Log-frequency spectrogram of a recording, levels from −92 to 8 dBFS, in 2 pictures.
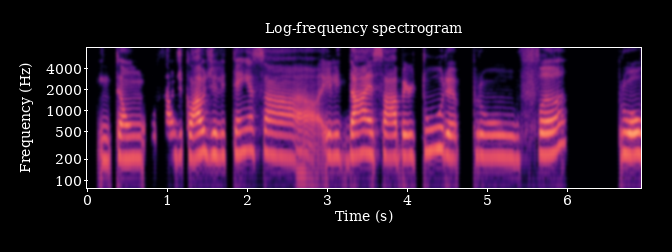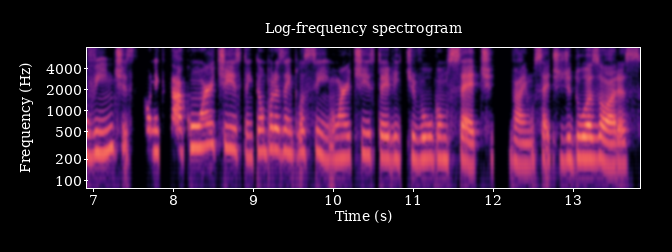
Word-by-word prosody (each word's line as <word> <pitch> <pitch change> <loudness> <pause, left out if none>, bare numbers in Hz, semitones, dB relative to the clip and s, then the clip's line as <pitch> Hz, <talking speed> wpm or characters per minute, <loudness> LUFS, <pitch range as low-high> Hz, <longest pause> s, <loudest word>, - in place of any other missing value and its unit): Então 210 +1 -1
o 215 - -18
SoundCloud, 230 +1 +4
ele 235 -1 0
tem 255 +2 -2
essa 235 -5 -1
ele 230 0 -2
dá 230 +3 +5
essa 240 -1 +2
abertura 230 +2 0 0.2
para 230 0 -4
o 225 -1 -4
fã 240 +9 +2 0.7
para 245 0 -3
o - - +3
ouvinte 245 +4 +3
se - - -11
conectar 260 +1 +1
com 300 +1 +3
o - - +3
artista. 305 -5 -1
Então, 265 +4 -4
por 290 +2 -1
exemplo, 265 -3 -2
assim, 250 -3 -6
um 210 - -5
artista, 225 +2 -3
ele 210 0 -2
divulga 210 0 -3
um 205 -1 -5
set, 175 0 +1 0.2
vai 180 -5 -4
um 170 - -11
set 200 0 -5
de 210 - -3
2h. 205 -4 +2
230 Hz, 155 wpm, -24 LUFS, 215-255 Hz, 0.7 s, dá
